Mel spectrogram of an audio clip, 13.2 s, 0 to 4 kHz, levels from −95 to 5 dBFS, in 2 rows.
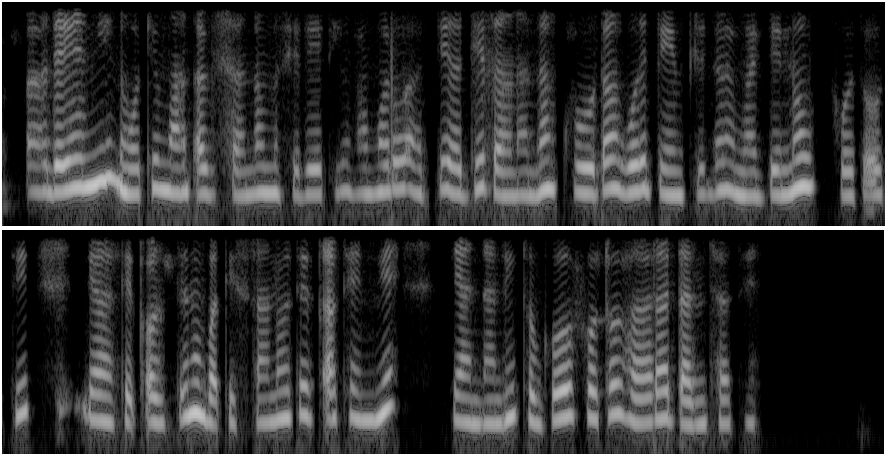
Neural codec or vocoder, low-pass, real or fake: codec, 16 kHz, 0.8 kbps, ZipCodec; 3.6 kHz; fake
